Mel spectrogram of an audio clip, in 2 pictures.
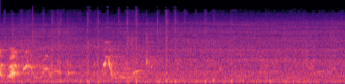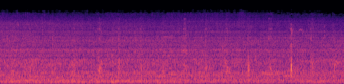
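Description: Hoofbeats of a horse cantering on sand arena footing, over steady outdoor background noise. Near the start, two short pitched calls about a second and a half apart stand out as the loudest sounds.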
